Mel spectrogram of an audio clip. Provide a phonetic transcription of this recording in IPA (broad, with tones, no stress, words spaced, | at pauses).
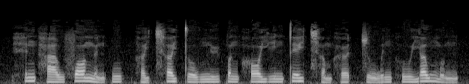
hɪ˥ŋhaː˨wfɔː˥n̪ɵ˨˩n puː˧k̚hɐ˨˩jt͡sʰɐ˥jt̪o˨˧w n̪yː˨˧pɐ˧ŋhɔː˧j iː˧nt̪e˥jt͡sʰɐ˨˩mhœː˨t̚ t͡suː˨˩wɪ˧ŋhuː˧ jɐ˥wmʊ˨˩ŋ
